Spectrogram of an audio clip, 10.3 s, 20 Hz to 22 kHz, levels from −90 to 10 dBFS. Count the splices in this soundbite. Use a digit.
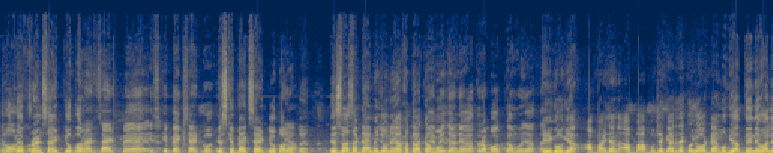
0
